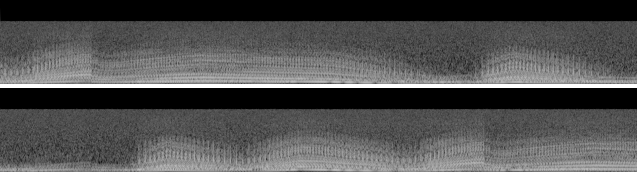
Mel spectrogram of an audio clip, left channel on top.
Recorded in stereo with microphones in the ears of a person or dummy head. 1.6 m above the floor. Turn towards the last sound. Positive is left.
No sound to turn to.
